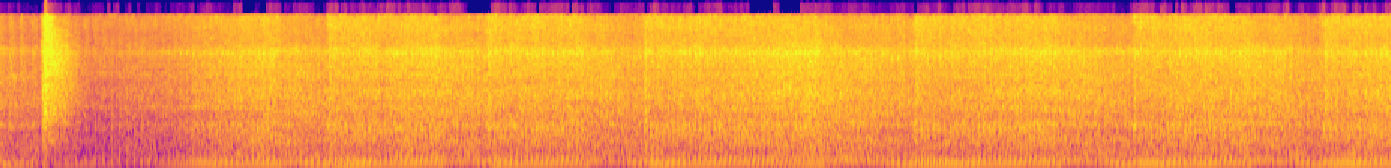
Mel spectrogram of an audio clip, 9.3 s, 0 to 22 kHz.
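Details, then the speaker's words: Barn-find 1988 Club Car golf cart, 8.5 hp Kawasaki engine, first run: settles into a steady, slightly uneven low putter after startup; runs on its own and sounds good. "all right well a success it's got to be a success because it runs that it sounds good now we just got a lot of other stuff to sort out"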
